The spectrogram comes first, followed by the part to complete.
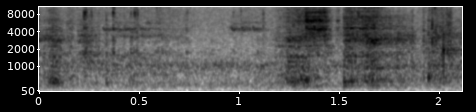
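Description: Faint handling noise from a cardboard papercraft trailer being held open and turned in the hands: paper rubbing, with a soft bump about a second and a half in.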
